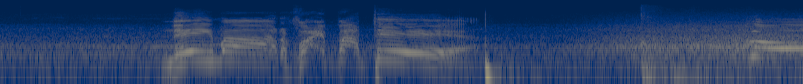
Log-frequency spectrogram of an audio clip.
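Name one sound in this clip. A football is kicked with a thud.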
